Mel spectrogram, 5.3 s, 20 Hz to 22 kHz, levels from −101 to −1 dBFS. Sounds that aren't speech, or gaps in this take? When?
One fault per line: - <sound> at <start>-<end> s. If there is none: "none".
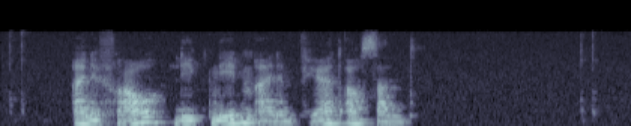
none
